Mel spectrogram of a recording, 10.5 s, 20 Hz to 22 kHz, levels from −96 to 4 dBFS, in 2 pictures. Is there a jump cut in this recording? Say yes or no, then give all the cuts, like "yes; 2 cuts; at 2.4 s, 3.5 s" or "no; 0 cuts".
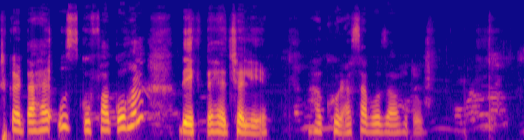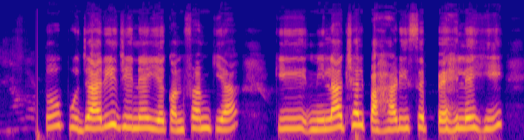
yes; 1 cut; at 5.5 s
